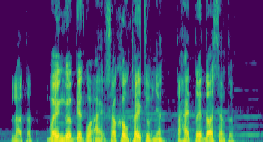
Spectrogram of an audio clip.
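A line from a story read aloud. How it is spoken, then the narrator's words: Muttering. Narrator (Vietnamese): Thạch Kiếm Cựu lẩm bẩm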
